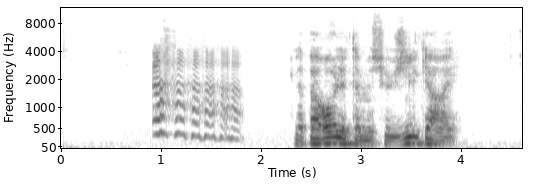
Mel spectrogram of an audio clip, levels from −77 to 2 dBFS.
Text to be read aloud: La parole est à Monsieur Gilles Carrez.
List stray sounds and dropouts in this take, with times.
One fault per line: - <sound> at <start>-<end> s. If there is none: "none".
- laugh at 0.9-1.9 s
